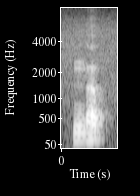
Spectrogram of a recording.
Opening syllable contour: rising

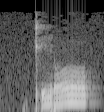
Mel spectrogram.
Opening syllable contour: low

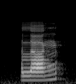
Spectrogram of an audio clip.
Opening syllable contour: rising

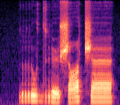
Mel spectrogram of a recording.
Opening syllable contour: high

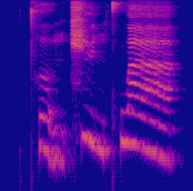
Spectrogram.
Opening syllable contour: low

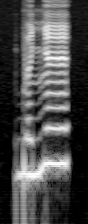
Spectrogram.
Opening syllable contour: low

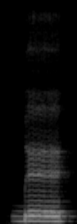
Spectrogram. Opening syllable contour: low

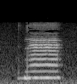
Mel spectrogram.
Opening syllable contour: high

